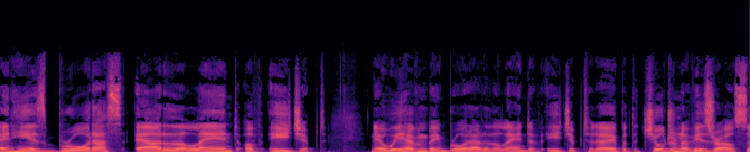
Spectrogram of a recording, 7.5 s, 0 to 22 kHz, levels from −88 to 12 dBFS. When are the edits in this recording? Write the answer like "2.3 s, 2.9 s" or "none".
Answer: none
